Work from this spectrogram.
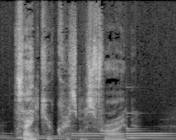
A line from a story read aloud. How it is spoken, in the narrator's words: people snifflingly and meaningfully whispering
